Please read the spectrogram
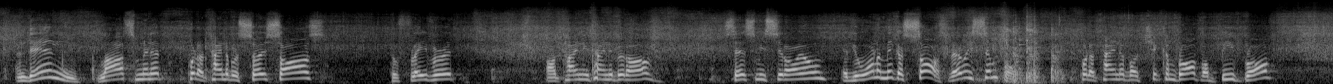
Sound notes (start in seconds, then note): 4.9 beef sizzling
